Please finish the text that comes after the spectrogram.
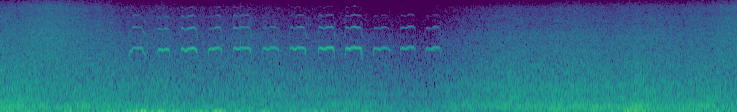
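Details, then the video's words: At the Fossils Beach in the Basque Country, a seabird gives a quick run of about a dozen sharp, high chirps over three seconds against steady rushing surf. "THE SOUNDS OF THE SEA AND BIRDS SINGING"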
